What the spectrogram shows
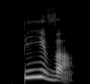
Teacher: le O non accentué se trouve après la voyelle accentuée. Il se prononce donc comme un A bref.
